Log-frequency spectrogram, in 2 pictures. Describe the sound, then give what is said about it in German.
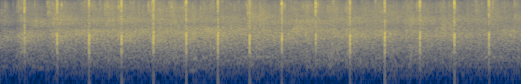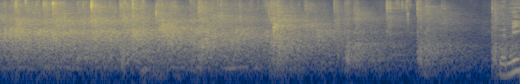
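A crowd at a church service applauds steadily for several seconds for young people receiving certificates, with a few sharp rhythmic claps standing out, before the clapping thins and fades as voices begin. “Ein Applaus für die Jugendlichen, die hier so engagiert dabei sind.”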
